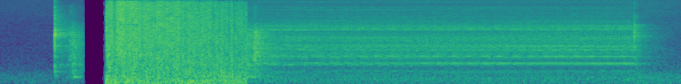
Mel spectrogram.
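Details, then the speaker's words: Rock buggy with an LS engine at ignition on, before first start: a click, then an even high whine for about four seconds that cuts off cleanly. Normal fuel pump prime. "All right, I don't know if you heard that, but that was the fuel pump running."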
